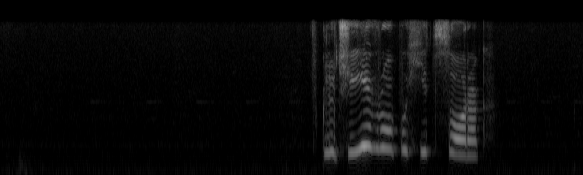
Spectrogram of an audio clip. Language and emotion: Russian, positive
